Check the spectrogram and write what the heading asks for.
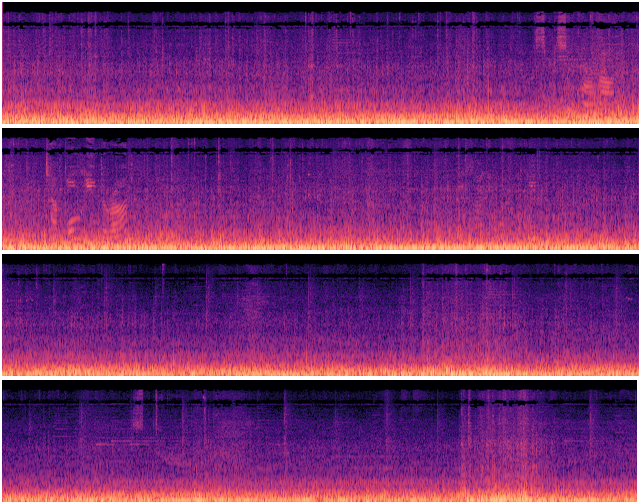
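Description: Steady low rumble of a car driving along a road, heard from inside the cabin: engine and tyre noise with no clear change in speed.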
